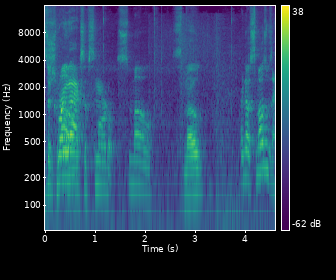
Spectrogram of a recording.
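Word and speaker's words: Smough: Because it's like though, but with, instead of a T, it's S-M.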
